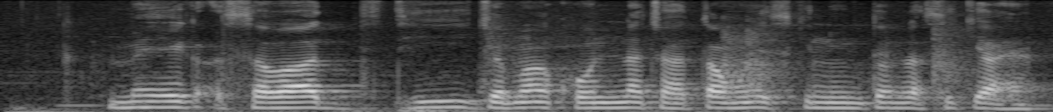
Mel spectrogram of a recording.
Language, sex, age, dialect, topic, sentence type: Hindi, male, 25-30, Marwari Dhudhari, banking, question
